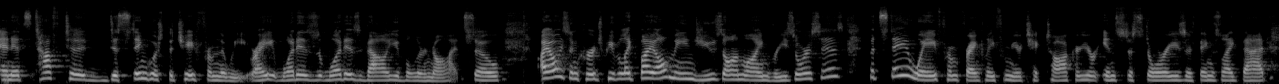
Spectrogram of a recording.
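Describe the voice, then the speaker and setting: With an unremarkable speaking voice, a woman talks at a fairly quick pace and varies her pitch in an ordinary way. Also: medium pitch for a woman. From Canada. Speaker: lawyer and negotiation coach. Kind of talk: podcast interview.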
